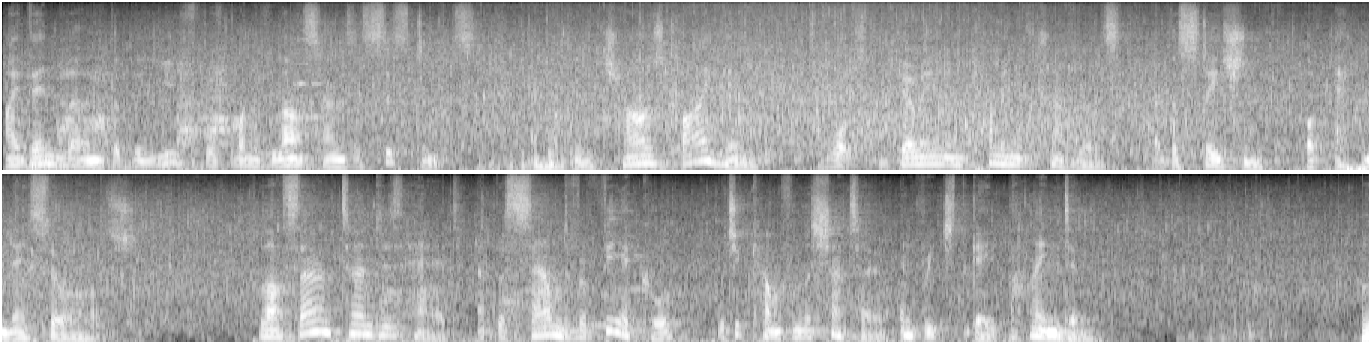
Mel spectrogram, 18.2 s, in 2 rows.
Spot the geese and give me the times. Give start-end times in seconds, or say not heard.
0.1-2.1, 11.5-13.4.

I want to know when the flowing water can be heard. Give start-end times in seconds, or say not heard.
0.0-18.1.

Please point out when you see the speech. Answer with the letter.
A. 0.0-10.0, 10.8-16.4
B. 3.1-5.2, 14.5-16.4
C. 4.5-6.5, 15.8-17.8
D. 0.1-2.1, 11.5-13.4
A.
